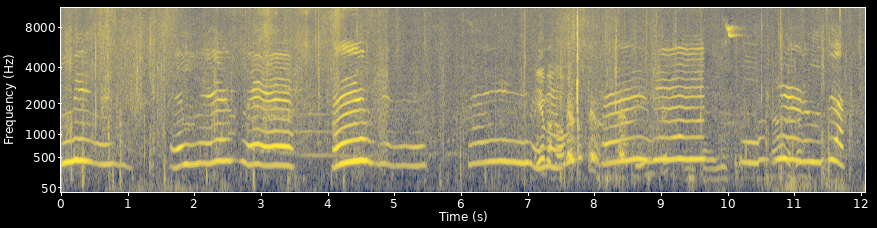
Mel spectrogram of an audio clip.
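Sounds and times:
animal crying: 1.7 - 11.4.

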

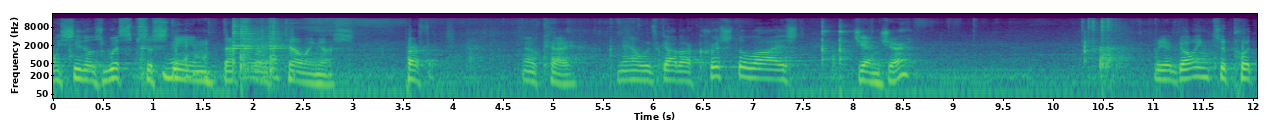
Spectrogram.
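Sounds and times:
kitchen utensils clattering: 1.8 - 2.4.

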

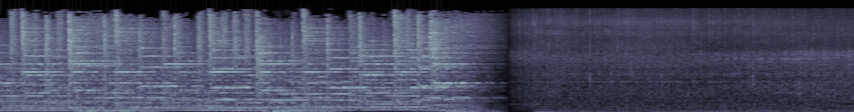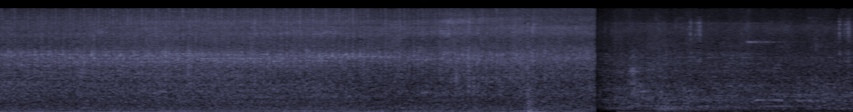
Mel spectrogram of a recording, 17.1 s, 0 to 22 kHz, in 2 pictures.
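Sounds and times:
short thump: 13.8 - 14.0.

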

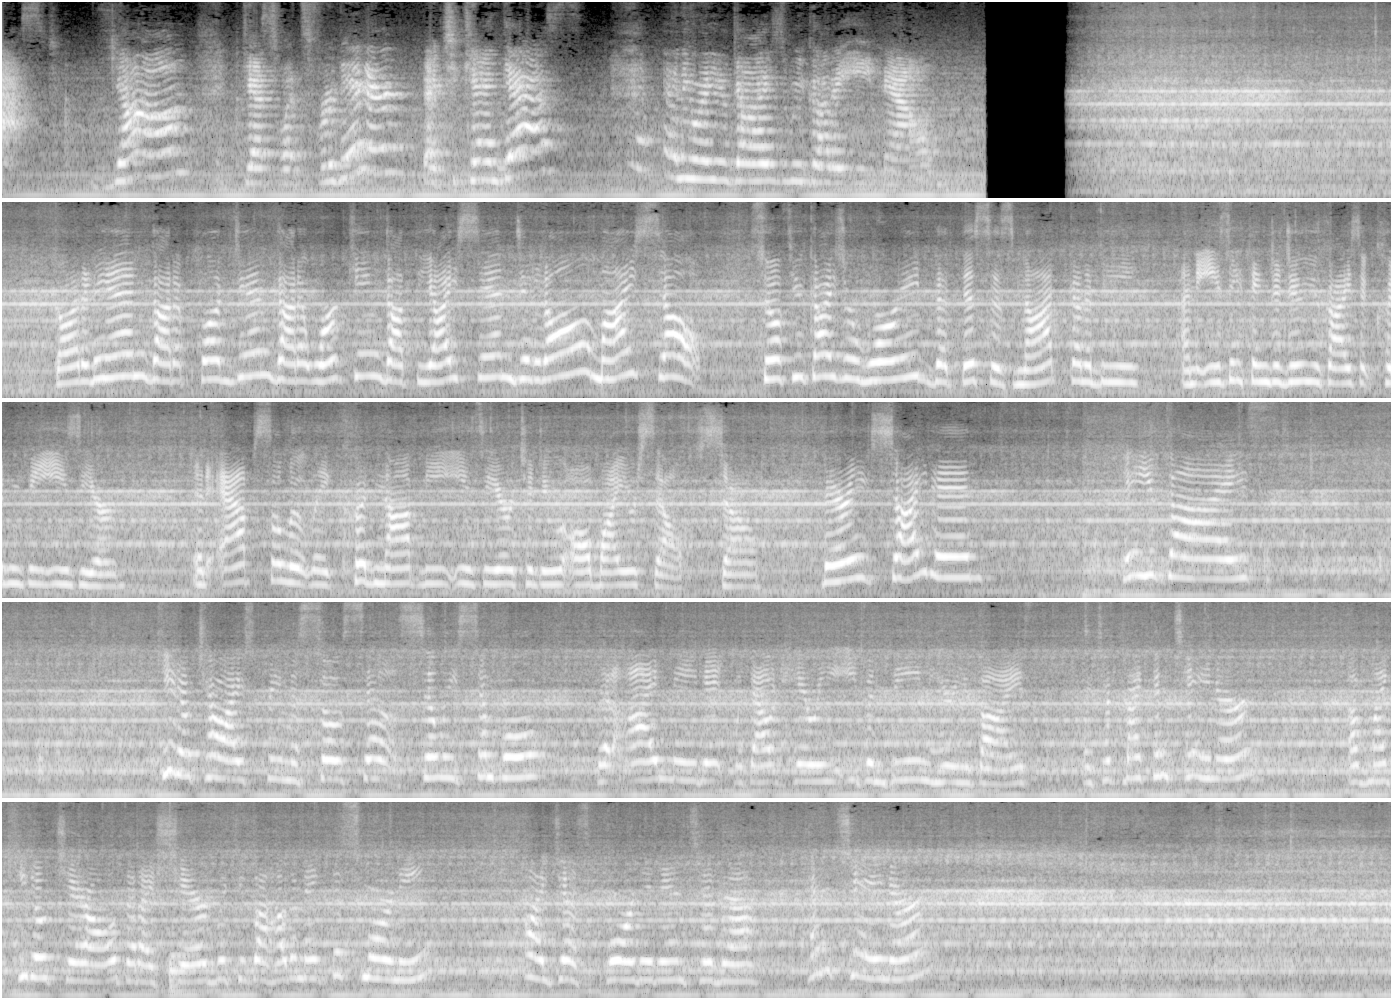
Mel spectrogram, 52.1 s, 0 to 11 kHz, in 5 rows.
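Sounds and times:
ice cream maker motor whining: 8.0 - 52.0.

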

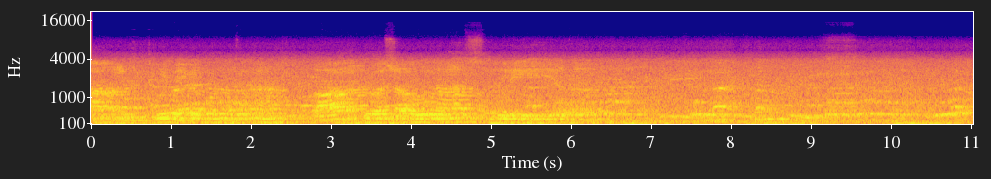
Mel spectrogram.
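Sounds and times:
man chanting in held tones: 0.0 - 11.0.

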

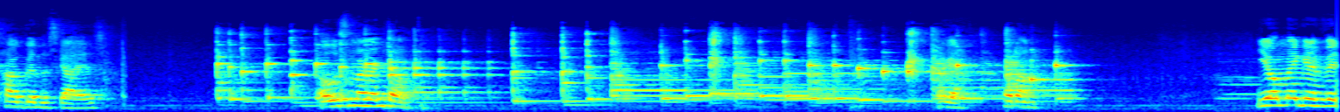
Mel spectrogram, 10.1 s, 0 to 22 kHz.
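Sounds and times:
smartphone ringtone melody: 1.6 - 8.3.

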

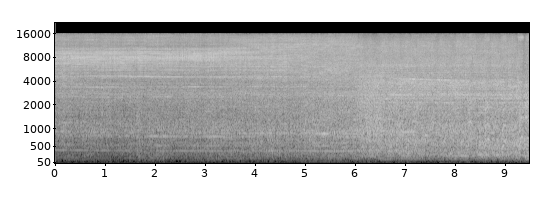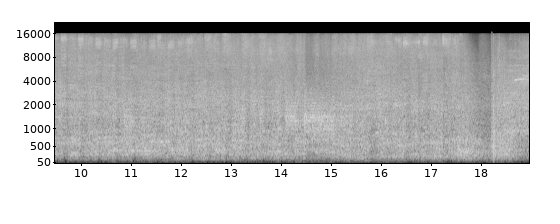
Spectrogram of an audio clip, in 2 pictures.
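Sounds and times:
continuous hissing rush of tools: 0.0 - 18.9.

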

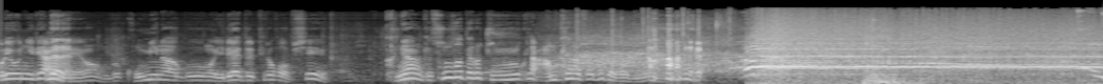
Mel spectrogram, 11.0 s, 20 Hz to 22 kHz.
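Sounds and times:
group cheering in unison: 5.8 - 11.0.

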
